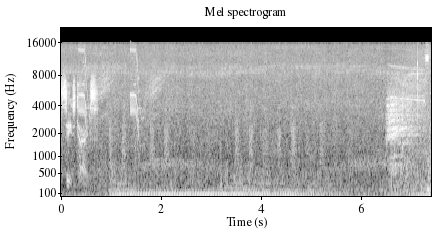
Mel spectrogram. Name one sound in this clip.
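A laser beam fires with a steady low hum.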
